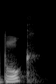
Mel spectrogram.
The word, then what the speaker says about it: buk: And there is also a tree called Buk, but it's spelled B-U-K.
